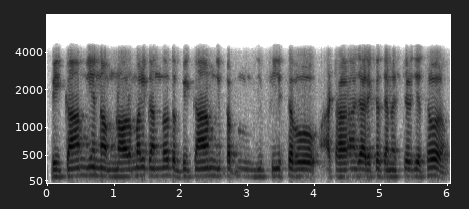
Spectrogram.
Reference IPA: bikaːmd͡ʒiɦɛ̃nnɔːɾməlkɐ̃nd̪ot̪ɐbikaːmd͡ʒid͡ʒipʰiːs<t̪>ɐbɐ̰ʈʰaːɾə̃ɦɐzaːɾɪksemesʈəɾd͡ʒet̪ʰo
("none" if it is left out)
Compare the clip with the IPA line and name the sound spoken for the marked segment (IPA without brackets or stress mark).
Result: t̪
